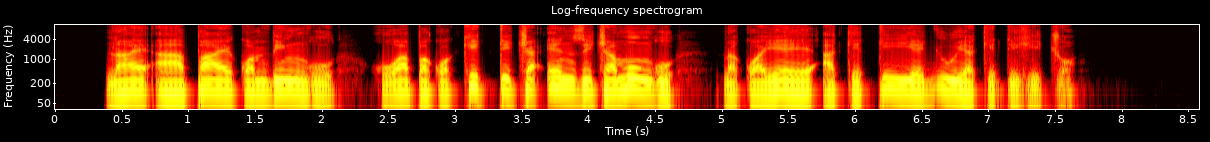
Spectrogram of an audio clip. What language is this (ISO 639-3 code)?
swa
